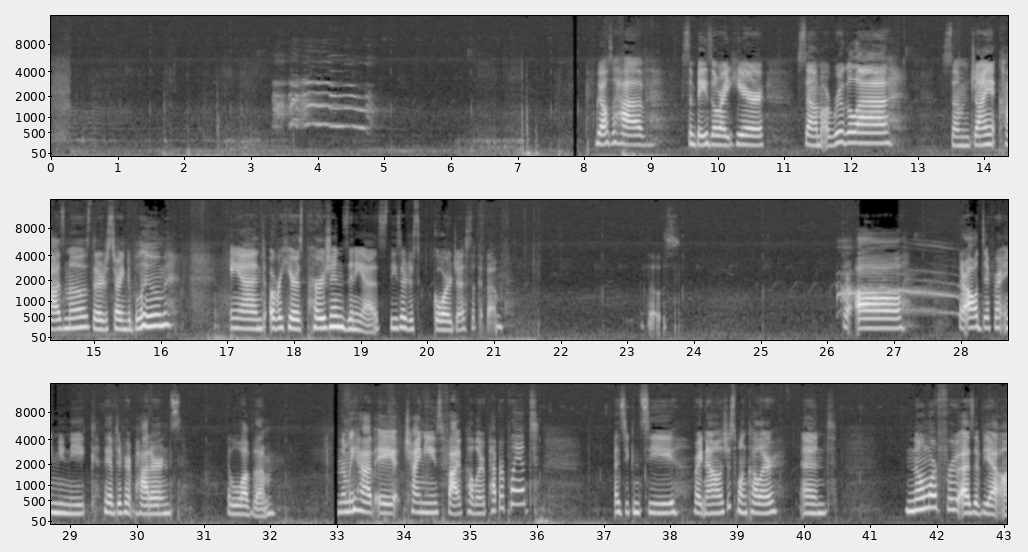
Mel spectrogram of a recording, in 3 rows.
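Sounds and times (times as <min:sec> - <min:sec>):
rooster crowing: 0:03.3 - 0:05.1, 0:26.1 - 0:28.0.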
